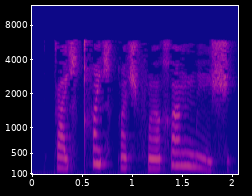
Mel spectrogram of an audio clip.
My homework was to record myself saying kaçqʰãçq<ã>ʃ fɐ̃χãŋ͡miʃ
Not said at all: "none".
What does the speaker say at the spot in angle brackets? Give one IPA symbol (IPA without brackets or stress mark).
ã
